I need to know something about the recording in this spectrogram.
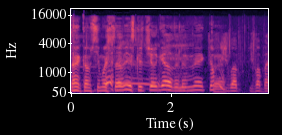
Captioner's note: laughs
